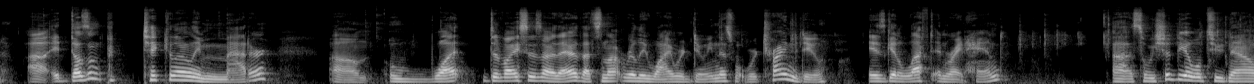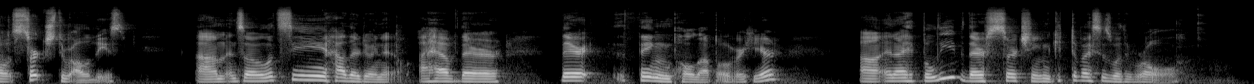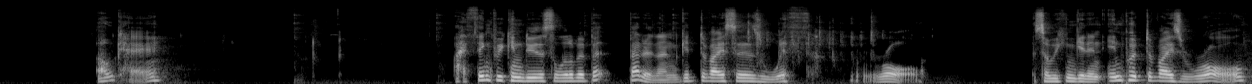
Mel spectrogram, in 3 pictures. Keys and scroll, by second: 7.7 Return, 10.0 Return, 10.5-12.9 typing, 32.1-34.1 typing.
